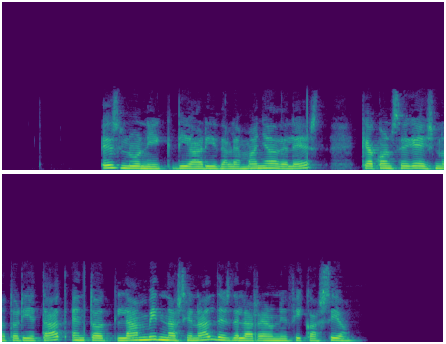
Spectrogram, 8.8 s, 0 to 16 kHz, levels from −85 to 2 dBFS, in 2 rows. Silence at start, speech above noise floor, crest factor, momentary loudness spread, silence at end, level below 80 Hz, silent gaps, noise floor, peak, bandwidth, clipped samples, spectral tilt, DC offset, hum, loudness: 1 s; over 72 dB; 16 dB; 5 LU; 0.85 s; -60 dBFS; none; under -90 dBFS; -4 dBFS; 7.4 kHz; under 0.1%; -7 dB/octave; under 0.1%; none; -18 LUFS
